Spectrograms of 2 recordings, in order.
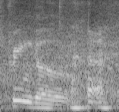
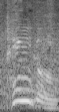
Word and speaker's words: Pingle: There we go, the Danish Pringle. Ah, because it's Pingle. It's Pingle. Ah, you know what? I've been saying Pringle. Everybody pronounces Pingle.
